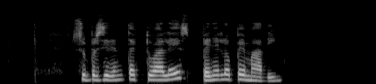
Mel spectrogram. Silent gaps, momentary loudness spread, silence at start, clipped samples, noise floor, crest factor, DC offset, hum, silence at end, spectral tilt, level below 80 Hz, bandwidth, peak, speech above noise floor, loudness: none; 11 LU; 0.75 s; under 0.1%; -80 dBFS; 18 dB; under 0.1%; none; 0.95 s; -5 dB/octave; -76 dBFS; 11 kHz; -10 dBFS; 55 dB; -26 LUFS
